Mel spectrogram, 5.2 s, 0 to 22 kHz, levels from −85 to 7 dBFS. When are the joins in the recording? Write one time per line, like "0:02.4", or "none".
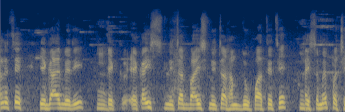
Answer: none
